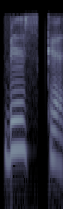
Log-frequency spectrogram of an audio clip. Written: biscuit

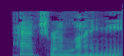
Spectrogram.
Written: patriliny

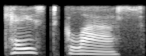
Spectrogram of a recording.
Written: cased glass

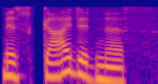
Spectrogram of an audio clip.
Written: misguidedness

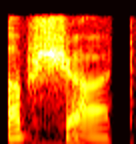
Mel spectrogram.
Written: upshot

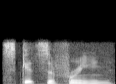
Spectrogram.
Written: schizophrene

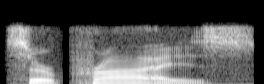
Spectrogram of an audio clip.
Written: surprise

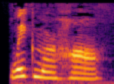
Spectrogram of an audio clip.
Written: Wigmore Hall

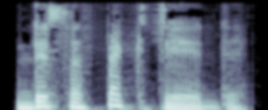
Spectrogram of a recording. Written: disaffected

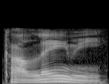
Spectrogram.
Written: Kalemie

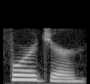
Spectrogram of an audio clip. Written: forger

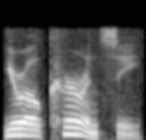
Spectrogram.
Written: Eurocurrency

